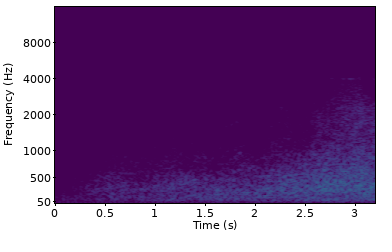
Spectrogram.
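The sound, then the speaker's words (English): Jet roar from a Turkish Airlines passenger airplane landing at an international airport, a broad, steady rumble that swells gradually louder over a few seconds, with no voices. “Turkish Airlines Flight 8 is landing at Pierre Elliott Trudeau International Airport.”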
